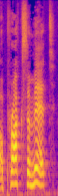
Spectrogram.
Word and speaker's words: approximate: the first page now approximate is an adjective and you have to listen carefully the pronunciation is different for the verb and the adjective as an adjective you say approximate the approximate price is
